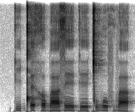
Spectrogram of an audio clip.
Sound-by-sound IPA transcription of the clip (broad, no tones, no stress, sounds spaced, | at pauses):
k i ǃʼ ɛ h ʌ b aː z eː k eː ǀ u β o f ṳ β a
